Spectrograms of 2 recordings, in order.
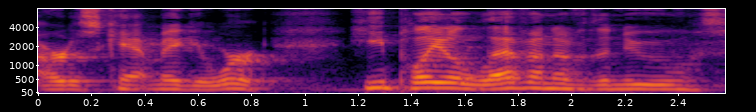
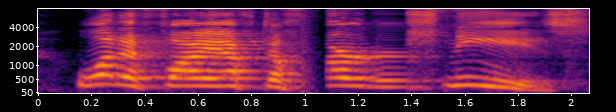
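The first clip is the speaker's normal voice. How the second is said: put-on very high drunken holler; 10 semitones higher, 7 dB louder than usual. Retelling a drunk guy at a show shouting at an usher: imitating a drunk man yelling. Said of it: "this drunk guy in Milwaukee, yells at the usher".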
